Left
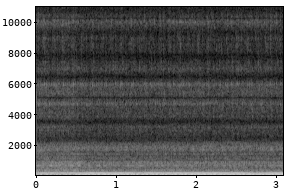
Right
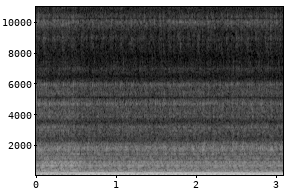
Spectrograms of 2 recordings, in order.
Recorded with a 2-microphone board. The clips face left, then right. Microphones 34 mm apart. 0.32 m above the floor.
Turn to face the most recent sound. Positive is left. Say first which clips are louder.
# even
turn(degrees=-25)  # may be behind; listen again after turning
